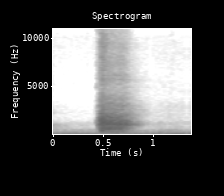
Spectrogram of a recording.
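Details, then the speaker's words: Adult demonstrating a peak flow meter with new mouthpiece after a deep breath in: one short, sharp, forceful blow lasting about a third of a second, reading 640 L/min; correctly performed peak expiratory flow manoeuvre. "we've got a new mouthpiece on and i'm going to take a deep breath in"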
